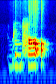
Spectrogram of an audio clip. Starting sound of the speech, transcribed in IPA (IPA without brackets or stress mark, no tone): b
